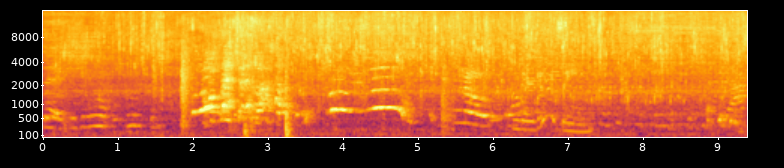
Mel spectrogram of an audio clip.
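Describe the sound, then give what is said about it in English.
Pumpkin seeds rinsed in a colander under a running tap: a steady rush of water with splashing and trickling, louder for a few seconds in the middle, while people talk over it. “Rinse your seeds in a colander. Okay, let's do this. Let's rinse them off.”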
